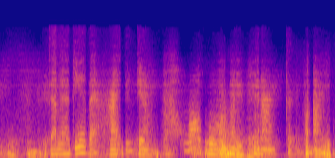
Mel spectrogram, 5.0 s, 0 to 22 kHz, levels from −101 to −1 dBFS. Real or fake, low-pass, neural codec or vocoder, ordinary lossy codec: fake; 10.8 kHz; codec, 44.1 kHz, 0.9 kbps, DAC; MP3, 48 kbps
